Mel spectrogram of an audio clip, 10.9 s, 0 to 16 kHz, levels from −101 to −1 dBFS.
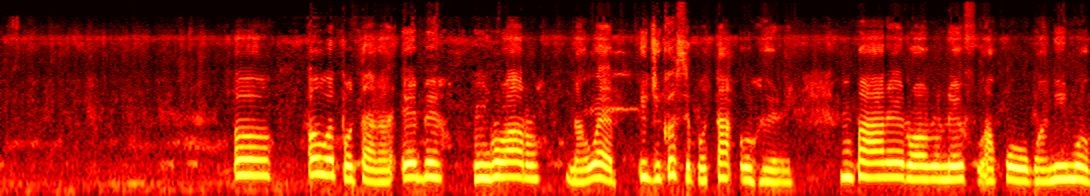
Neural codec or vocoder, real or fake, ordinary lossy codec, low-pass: vocoder, 44.1 kHz, 128 mel bands, Pupu-Vocoder; fake; Opus, 32 kbps; 14.4 kHz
